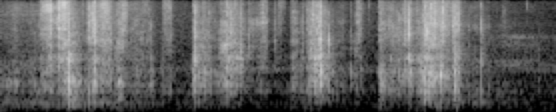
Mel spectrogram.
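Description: Thick plastic bag packaging around a Matchbox toy being handled, with repeated close, crisp crinkling and rustling bursts separated by brief pauses.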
